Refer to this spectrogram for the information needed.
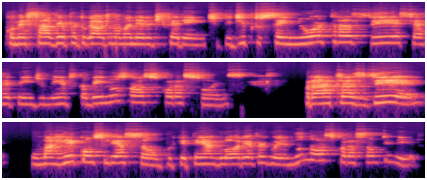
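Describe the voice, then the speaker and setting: Brazilian woman sharing at a prayer meeting, a bit high, rambly and earnest, echoey muffled sound. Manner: earnest, rambling, with frequent restarts.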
